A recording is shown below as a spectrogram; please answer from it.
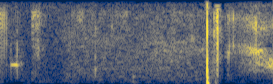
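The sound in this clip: Telephone call tones on an incoming phone line: a single sharp, loud tone burst stands out midway, surrounded by faint, thin tonal sounds. No voices are heard.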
